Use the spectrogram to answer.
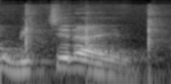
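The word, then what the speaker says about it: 미츠라임: 원래 성경에서는 그 밑지라임이에요. 밑지라임.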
